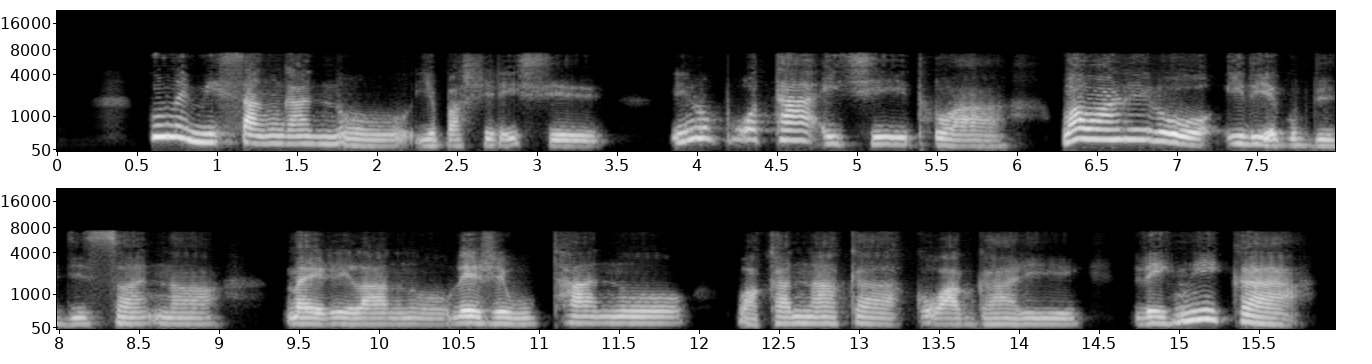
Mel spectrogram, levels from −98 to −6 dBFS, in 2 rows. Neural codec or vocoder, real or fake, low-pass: codec, 16 kHz in and 24 kHz out, 0.4 kbps, LongCat-Audio-Codec, fine tuned four codebook decoder; fake; 7.2 kHz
